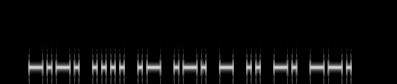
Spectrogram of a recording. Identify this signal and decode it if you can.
Morse code, heard as a keyed tone, about 27 wpm, 800 Hz. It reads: CHARTING
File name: Special INGs-mp3s / Special INGs-mp3s / Sngl Ing @25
